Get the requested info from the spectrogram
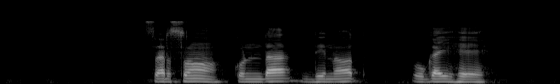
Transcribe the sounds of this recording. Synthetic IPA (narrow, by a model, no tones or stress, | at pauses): səɾsõːkʊɳɖaːd̪ɪnɔːt̪ | ʊɡaiɦɛː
